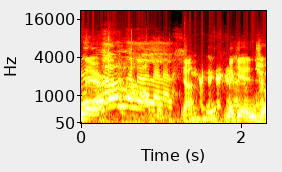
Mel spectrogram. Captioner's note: all imitating munching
